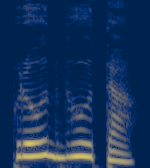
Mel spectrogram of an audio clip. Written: ಪ್ರೋದ್ಧೂತ

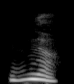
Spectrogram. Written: ಜ್ಞ

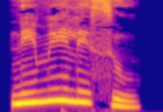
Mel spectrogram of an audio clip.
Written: ನಿಮೀಲಿಸು

